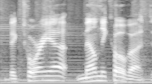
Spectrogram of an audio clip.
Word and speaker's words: Victoria Melnikova: And this week we have a special guest, Victoria Melnikova.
